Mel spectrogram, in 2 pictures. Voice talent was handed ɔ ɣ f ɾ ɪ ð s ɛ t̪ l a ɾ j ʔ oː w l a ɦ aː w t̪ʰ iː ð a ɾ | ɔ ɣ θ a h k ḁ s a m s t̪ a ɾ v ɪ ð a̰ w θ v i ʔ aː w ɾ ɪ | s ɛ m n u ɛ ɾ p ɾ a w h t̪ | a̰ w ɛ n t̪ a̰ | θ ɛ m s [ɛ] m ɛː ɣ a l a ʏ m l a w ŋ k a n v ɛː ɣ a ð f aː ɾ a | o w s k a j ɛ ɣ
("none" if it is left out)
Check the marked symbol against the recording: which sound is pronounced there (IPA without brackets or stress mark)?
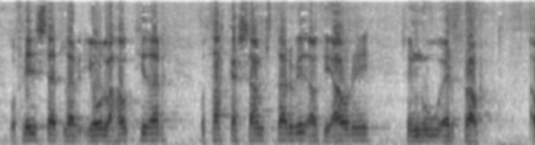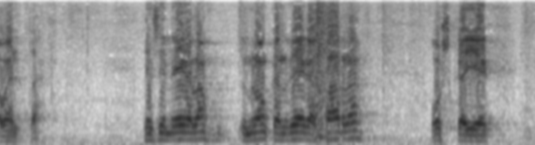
ɛ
